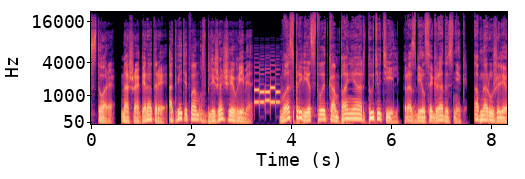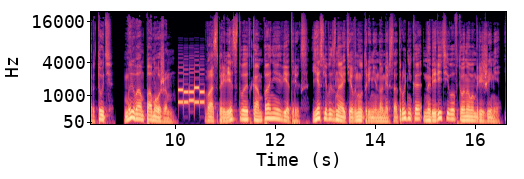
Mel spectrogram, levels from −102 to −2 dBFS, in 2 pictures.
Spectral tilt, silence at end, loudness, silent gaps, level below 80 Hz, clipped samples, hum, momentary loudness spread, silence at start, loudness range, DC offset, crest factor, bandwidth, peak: -6.5 dB/octave; 0.15 s; -16 LUFS; 0.48-0.60 s, 7.57-7.65 s, 8.80-8.97 s; -32 dBFS; under 0.1%; none; 5 LU; 0 s; 1 LU; under 0.1%; 14 dB; over 20 kHz; -2 dBFS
